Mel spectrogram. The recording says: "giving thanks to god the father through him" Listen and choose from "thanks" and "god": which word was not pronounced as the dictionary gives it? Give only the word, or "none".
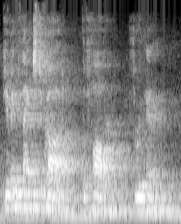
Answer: none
